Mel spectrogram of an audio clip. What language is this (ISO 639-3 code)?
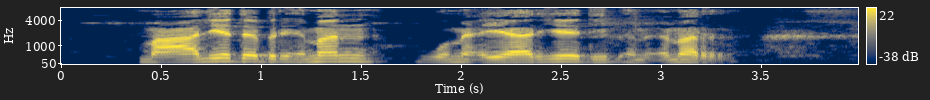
tig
